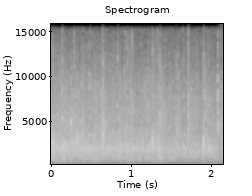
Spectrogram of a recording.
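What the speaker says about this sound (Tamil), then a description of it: "இங்கே இருப்பவர்கள் கைத்தட்டி இவர்களை பாராட்ட வேண்டும்" An audience at a televised debate show in a hall bursts into sustained, dense clapping, loud and even throughout with no voices over it.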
